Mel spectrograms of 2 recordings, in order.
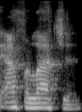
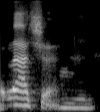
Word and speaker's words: Appalachia: It depends what side of the mountain you're on. We say Appalachia back home. Appalachia. So if you're on my side of the mountain, it's Afrolatia, but if Okay, interesting.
